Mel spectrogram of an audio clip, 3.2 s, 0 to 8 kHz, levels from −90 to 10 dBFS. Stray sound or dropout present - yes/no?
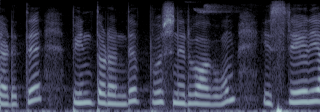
no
